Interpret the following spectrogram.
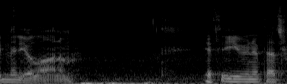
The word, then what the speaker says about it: Mediolanum: But that is how they pronounce this province or this town, Mediolanum. So I'm going to say Mediolanum.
